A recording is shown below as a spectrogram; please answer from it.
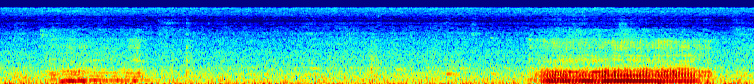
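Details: A sleeping French Bulldog snoring indoors: low rumbling breaths with a harmonic, buzzy tone, one soft snore near the start and a louder, longer snore lasting about a second and a half near the end.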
